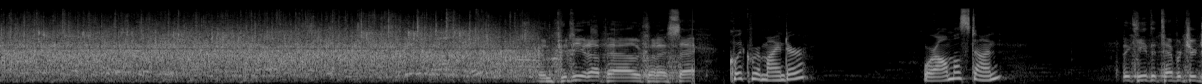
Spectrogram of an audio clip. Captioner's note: some Applause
